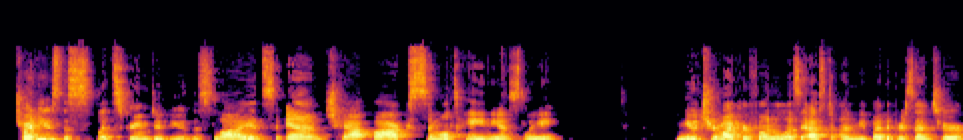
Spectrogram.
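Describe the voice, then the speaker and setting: A woman with an American accent, fairly slow, with very wide pitch swings. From rural US Midwest. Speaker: workforce development expert, webinar presenter. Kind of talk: webinar presentation. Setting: online webinar, camera off.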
